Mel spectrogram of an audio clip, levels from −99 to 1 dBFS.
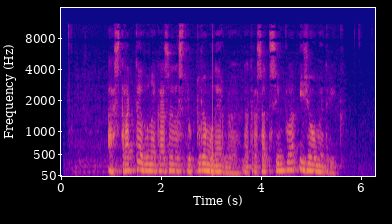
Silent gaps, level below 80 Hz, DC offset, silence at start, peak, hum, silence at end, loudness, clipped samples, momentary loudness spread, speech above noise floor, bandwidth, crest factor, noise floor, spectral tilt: none; -60 dBFS; under 0.1%; 0.95 s; -18 dBFS; none; 0.8 s; -35 LUFS; under 0.1%; 10 LU; 35 dB; 11.5 kHz; 16 dB; -69 dBFS; -6 dB/octave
